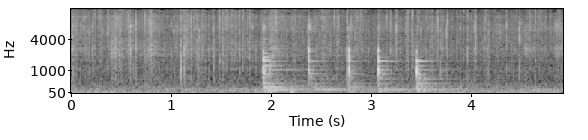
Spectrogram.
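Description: Garlic fried rice sizzling in a stainless steel wok as a wooden spatula stirs and scrapes through it. About two seconds in, four short ringing notes sound in quick succession.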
